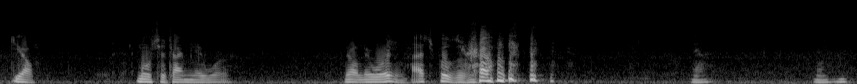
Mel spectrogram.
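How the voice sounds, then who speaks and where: Speaking with a western New York accent, a man has a somewhat breathy, dark and mellow tone at medium pitch with ordinary pitch variation. His delivery is fairly slow, with long, frequent pauses. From western New York, Akron area. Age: old. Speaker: local history interviewee. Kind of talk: oral history interview. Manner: halting.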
